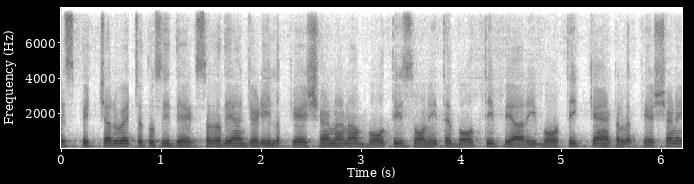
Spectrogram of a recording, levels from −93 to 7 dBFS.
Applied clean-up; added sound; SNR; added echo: neural separator model SepFormer DNS4.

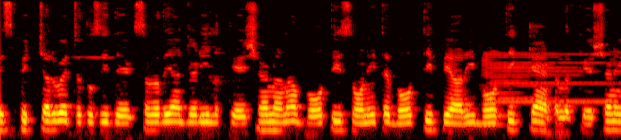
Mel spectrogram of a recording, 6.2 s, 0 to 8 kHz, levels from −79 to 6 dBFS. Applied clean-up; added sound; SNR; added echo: classical method Wiener filter.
